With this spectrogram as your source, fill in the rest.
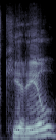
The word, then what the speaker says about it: Kiril: It's Kil. Kiril, you put the pronunciation on the second syllable, not the first. It's Kil.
